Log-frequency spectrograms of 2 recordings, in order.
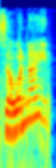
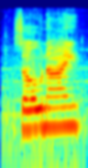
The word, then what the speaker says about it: Zonite: before I was saying it was zoan knite or or zo yeah zoan knite it's just Zite it's it's two syllables zonite zonite but I was always saying zanite I didn't realize it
